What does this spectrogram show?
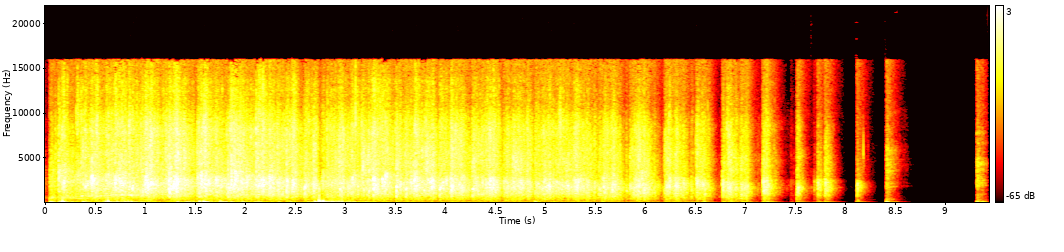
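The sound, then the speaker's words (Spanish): A crowd breaks into steady, dense applause for the Lord that holds for several seconds, then thins out into scattered individual claps before falling silent. “¿Cuántos aplauden al Señor?”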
